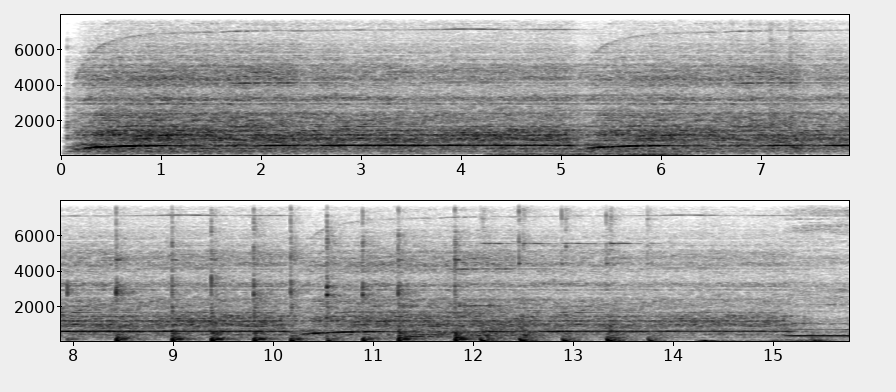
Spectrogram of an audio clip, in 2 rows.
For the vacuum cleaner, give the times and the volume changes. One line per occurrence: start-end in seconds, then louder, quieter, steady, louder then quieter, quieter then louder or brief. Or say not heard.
0.0-15.7 quieter.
